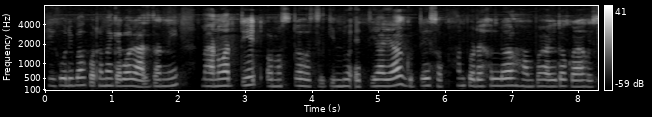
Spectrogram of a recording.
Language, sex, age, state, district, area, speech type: Assamese, female, 18-30, Assam, Sivasagar, rural, read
